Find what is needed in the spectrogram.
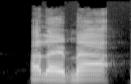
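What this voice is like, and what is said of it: Imitates another person's voice, poorly. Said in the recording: “that's not a good impression of my voice”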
